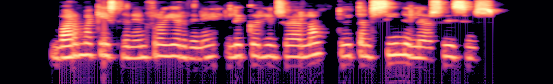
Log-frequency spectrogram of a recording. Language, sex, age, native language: Icelandic, female, 30-39, Icelandic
